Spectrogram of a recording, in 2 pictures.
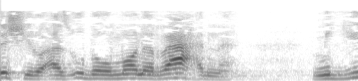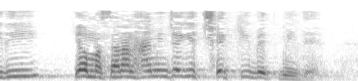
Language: Persian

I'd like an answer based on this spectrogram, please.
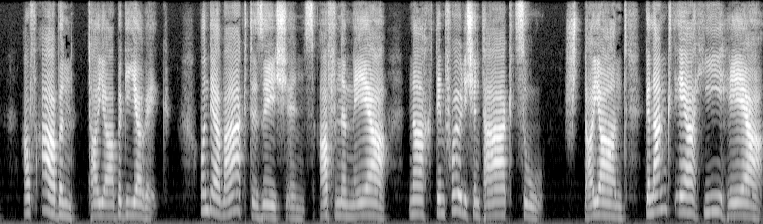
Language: German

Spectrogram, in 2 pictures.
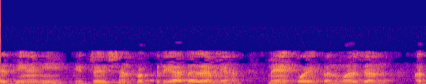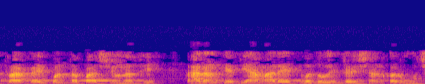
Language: Gujarati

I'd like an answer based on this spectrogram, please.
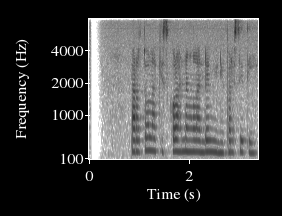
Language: Javanese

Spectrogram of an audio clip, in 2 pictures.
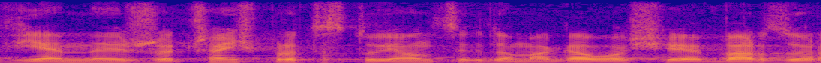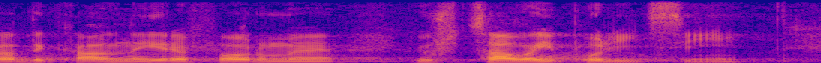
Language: Polish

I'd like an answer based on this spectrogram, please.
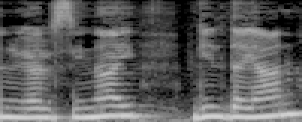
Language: Hebrew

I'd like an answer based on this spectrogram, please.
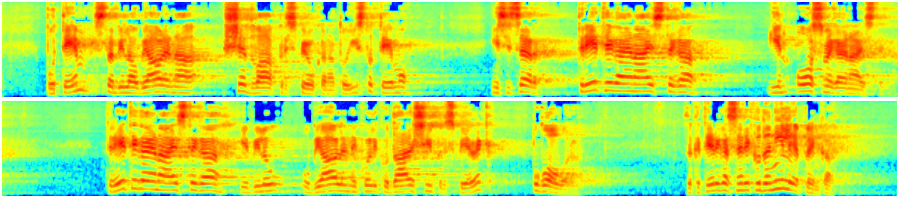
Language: Slovenian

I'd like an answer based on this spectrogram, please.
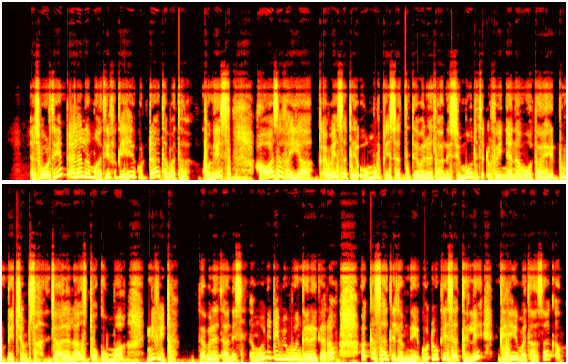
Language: Oromo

